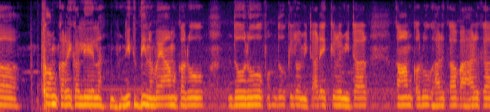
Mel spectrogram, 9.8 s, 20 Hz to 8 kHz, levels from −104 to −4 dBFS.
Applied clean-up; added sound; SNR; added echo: none; Microwave oven; 13 dB; none.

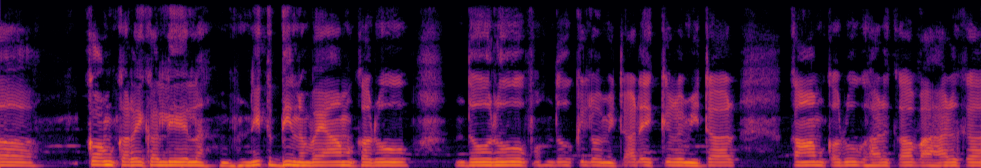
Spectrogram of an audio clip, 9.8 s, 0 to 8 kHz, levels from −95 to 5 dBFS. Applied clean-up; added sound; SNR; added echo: none; none; none; none.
